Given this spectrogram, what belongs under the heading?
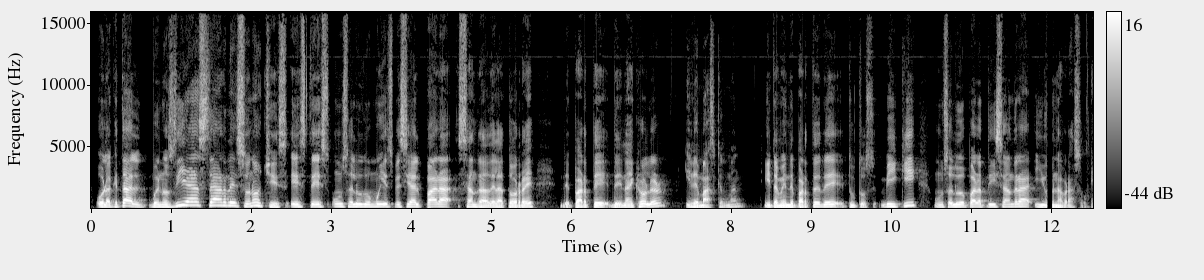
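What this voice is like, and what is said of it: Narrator voice. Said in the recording (Spanish): “con voz de narrador”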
